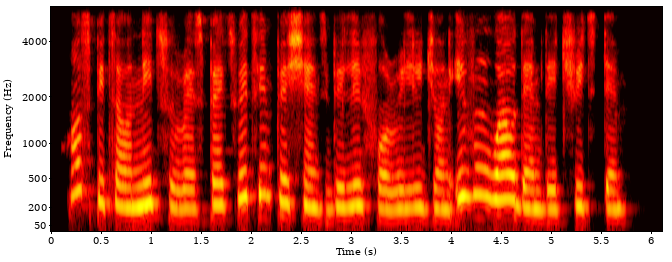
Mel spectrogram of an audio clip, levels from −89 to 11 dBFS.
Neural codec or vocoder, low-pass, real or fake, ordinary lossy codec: none; 5.4 kHz; real; Opus, 32 kbps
